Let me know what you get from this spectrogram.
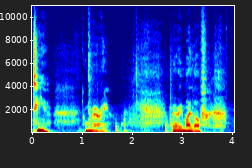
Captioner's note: irish accent now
